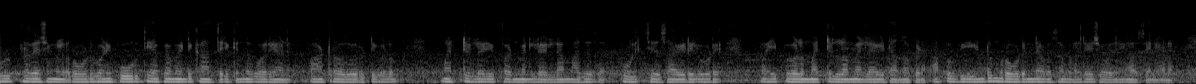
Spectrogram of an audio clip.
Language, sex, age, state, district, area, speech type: Malayalam, male, 18-30, Kerala, Palakkad, rural, spontaneous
